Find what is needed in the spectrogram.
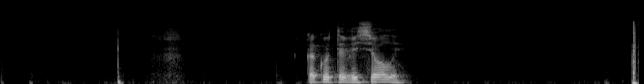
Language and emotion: Russian, neutral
